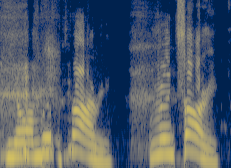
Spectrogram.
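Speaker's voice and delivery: put-on New York accent. Acting out Judas apologizing to Jesus: imitating Judas with New York accent. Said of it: "Judas has a New York accent".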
